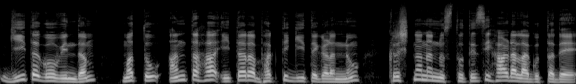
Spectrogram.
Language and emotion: Kannada, neutral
